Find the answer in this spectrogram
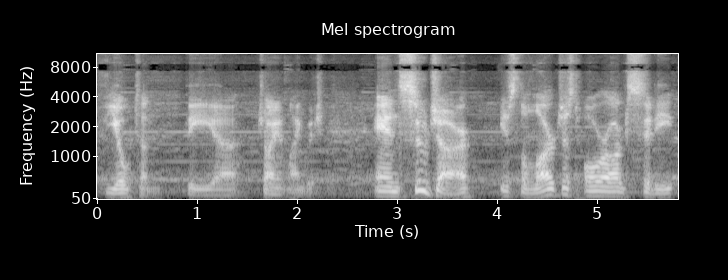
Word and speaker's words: Sujar: Sujar, S-U-J-A-R, but pronounced Sujar, is an Orog city.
